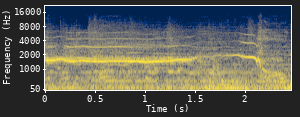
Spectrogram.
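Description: A woman's long, high-pitched shriek, held at one pitch for about two seconds and then breaking off sharply.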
